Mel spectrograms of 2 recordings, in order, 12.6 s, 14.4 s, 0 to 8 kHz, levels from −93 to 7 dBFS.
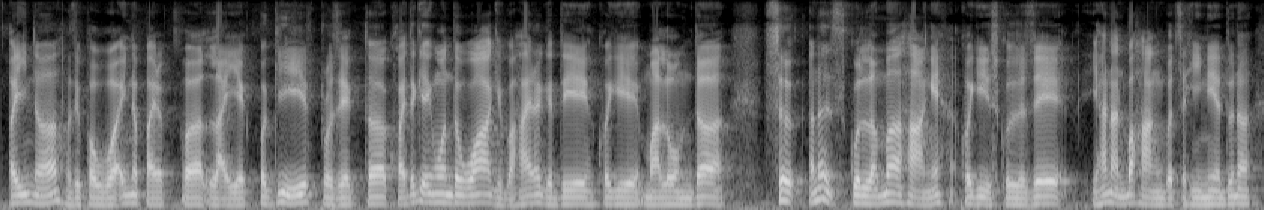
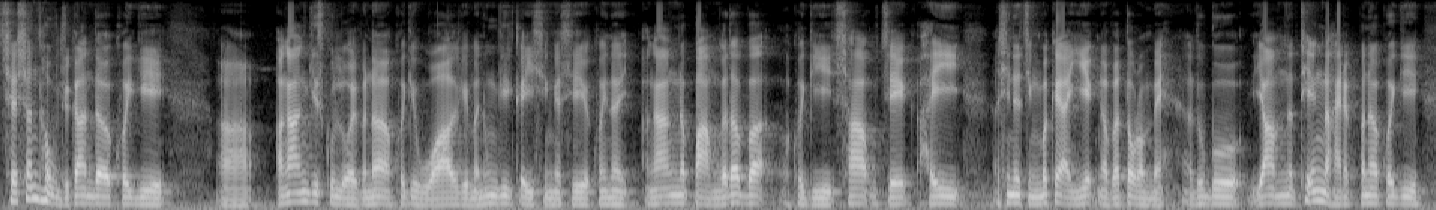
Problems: background sounds at intervals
